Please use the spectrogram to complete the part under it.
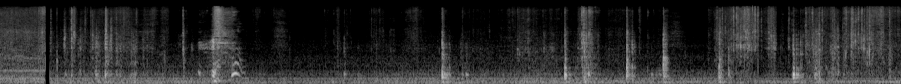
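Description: A paper receipt crinkles and rustles in a hand.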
